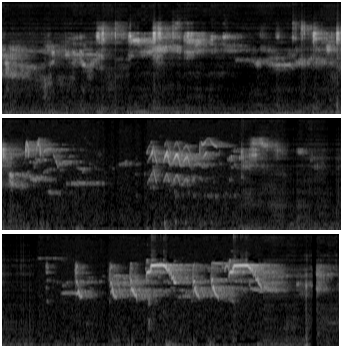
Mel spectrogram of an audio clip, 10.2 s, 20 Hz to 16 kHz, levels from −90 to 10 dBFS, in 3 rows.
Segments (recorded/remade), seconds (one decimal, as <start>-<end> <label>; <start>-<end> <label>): 0.0-3.6 remade; 3.6-5.8 recorded; 5.8-7.1 remade; 7.1-9.4 recorded; 9.4-10.2 remade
